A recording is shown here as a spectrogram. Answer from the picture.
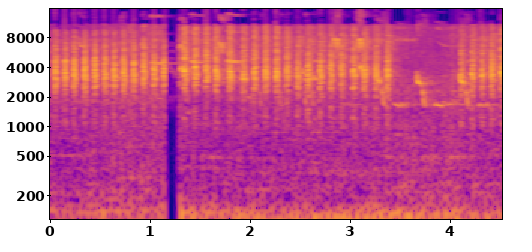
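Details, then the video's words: Loud, sharp-voiced kingfisher (tengkek buto) used to excite other birds in training. Quick repeated piercing notes form a rattle, cut by a brief silent dropout, then resume, with a few short slurred notes near the end and low hum throughout. "TENGKEK BUTO HOROR!! BIKIN NGILU PASTI BURUNG LAIN GACOR EMOSI"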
